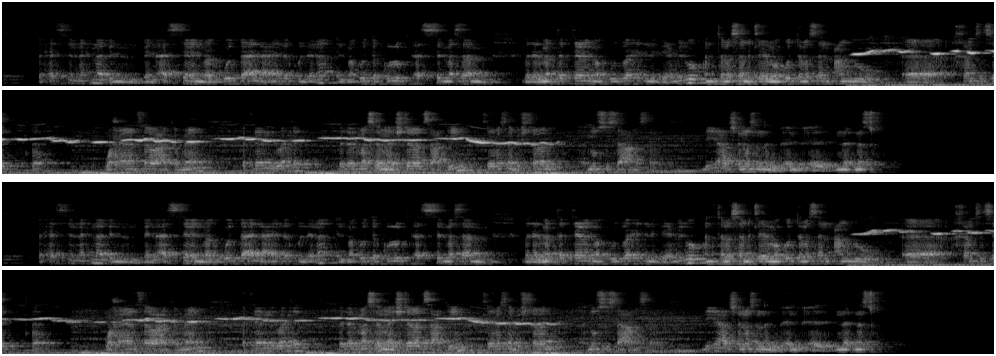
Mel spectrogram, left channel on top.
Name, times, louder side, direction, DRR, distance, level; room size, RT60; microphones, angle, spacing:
voice 1, 0.4-8.7 9.0-10.3 10.9-12.1 12.4-12.9 13.3-16.5 16.9-18.7, equal, 10° right, 1 dB, 1.4 m, -36 dB
sound 1, 8.5-15.9, left 6 dB, 35° left, 0.5 m, -28 dB
sound 2, 10.6-17.3, equal, 75° right, 0.8 m, -41 dB
11.5 x 6.0 x 2.2 m, 0.67 s
head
